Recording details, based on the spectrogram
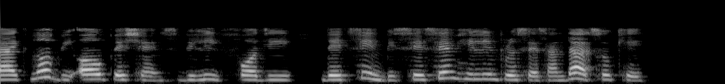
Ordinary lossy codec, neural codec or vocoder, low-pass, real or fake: AAC, 24 kbps; none; 5.4 kHz; real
